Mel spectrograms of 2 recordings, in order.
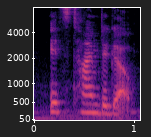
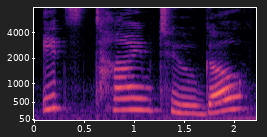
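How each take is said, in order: First: The word 'to' is reduced to 'da'. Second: The word 'to' is said in full.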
